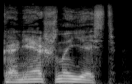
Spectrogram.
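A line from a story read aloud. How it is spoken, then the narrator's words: Angry retort. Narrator (Russian): сердито откликнулся Зарая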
